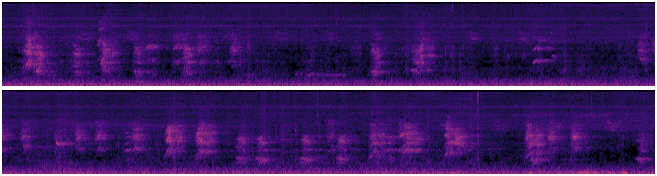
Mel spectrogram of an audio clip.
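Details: Red Standard Poodle male puppies from one litter give short, high yips and whimpers in quick, overlapping bursts over a low hum.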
